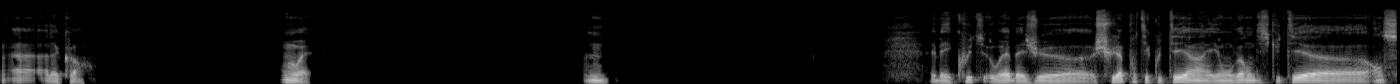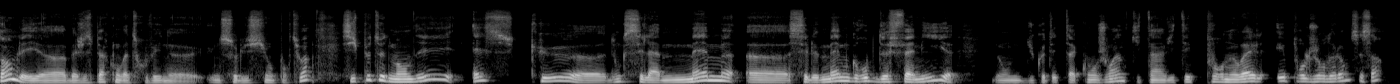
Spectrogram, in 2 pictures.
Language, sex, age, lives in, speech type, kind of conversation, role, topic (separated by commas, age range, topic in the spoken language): French, male, 50-54, France, conversation, advice, advisor, Comment refuser poliment une invitation sans blesser mes amis ou ma famille ?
